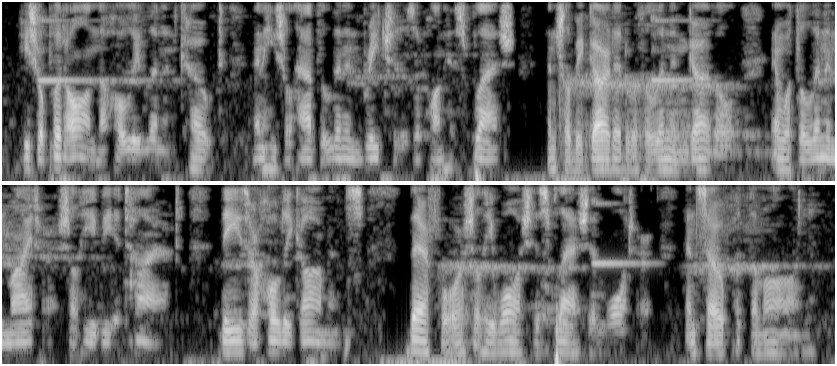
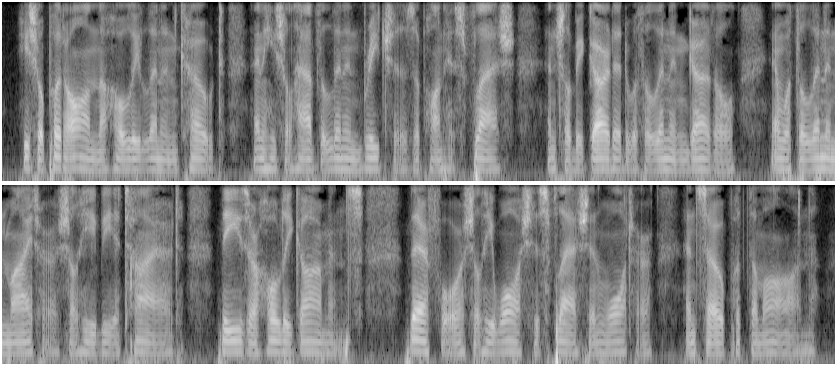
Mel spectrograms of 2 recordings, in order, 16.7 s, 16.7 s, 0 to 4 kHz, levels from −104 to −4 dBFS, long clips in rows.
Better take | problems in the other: second | noise reduction (classical method Wiener filter)

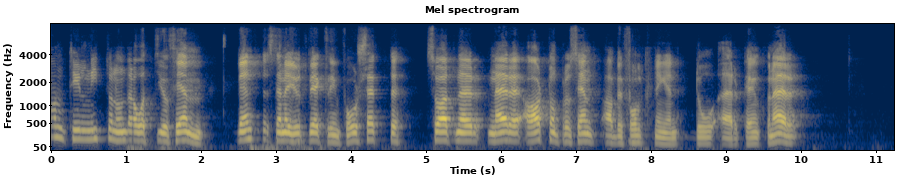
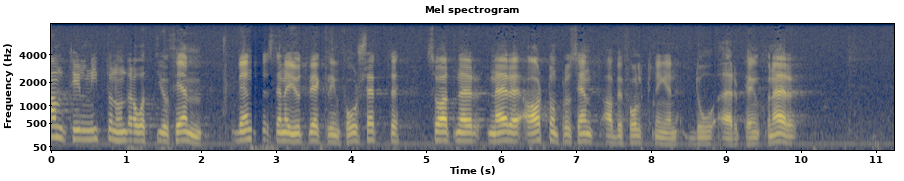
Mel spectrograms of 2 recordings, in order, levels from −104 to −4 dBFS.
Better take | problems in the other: second | noise reduction (neural mask model DeepFilterNet 3)

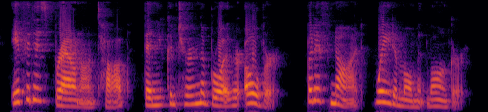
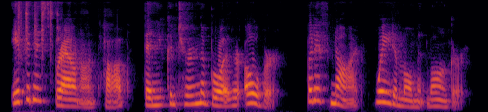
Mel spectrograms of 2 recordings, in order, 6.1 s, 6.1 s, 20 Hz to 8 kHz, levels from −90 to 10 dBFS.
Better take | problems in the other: first | noise reduction (neural mask model DeepFilterNet 3)

